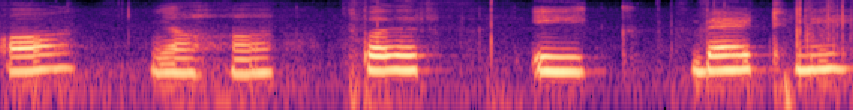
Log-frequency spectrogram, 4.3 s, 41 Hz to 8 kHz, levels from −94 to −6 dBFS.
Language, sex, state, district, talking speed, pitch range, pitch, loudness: Hindi, female, Bihar, Kaimur, 70 wpm, 260-285 Hz, 275 Hz, -17 LUFS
